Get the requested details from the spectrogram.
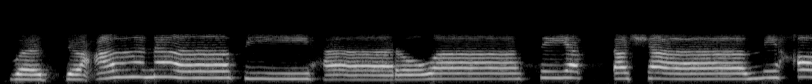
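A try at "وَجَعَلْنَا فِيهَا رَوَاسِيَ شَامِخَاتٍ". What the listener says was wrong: Bukan tasa, syamihot terbalik. Waja'alna fiha rawasiya syamihotiu wa asqainakum ma'am.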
